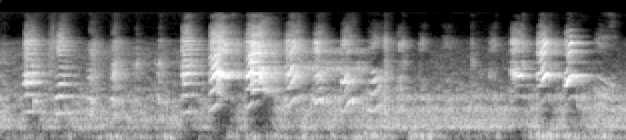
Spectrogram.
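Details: Puppy giving high, thin squeaky whimpers in quick uneven bursts, roughly three per second, with brief pauses between runs and a faint low background hum.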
